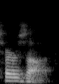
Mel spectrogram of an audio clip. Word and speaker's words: Herzog: wh um wh horig I'm probably pronouncing his name wrong her Herzog Herzog I think it's Herzog the president it's up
